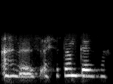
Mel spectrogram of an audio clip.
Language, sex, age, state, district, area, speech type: Kashmiri, female, 18-30, Jammu and Kashmir, Bandipora, rural, conversation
